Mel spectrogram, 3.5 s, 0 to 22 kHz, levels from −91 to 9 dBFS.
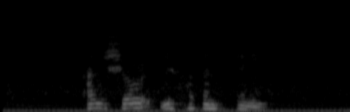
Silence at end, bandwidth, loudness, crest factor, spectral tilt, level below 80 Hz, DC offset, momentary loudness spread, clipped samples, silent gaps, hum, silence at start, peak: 0 s; 9 kHz; -58 LUFS; 16 dB; -8 dB/octave; -74 dBFS; under 0.1%; 5 LU; under 0.1%; none; none; 0.05 s; -44 dBFS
